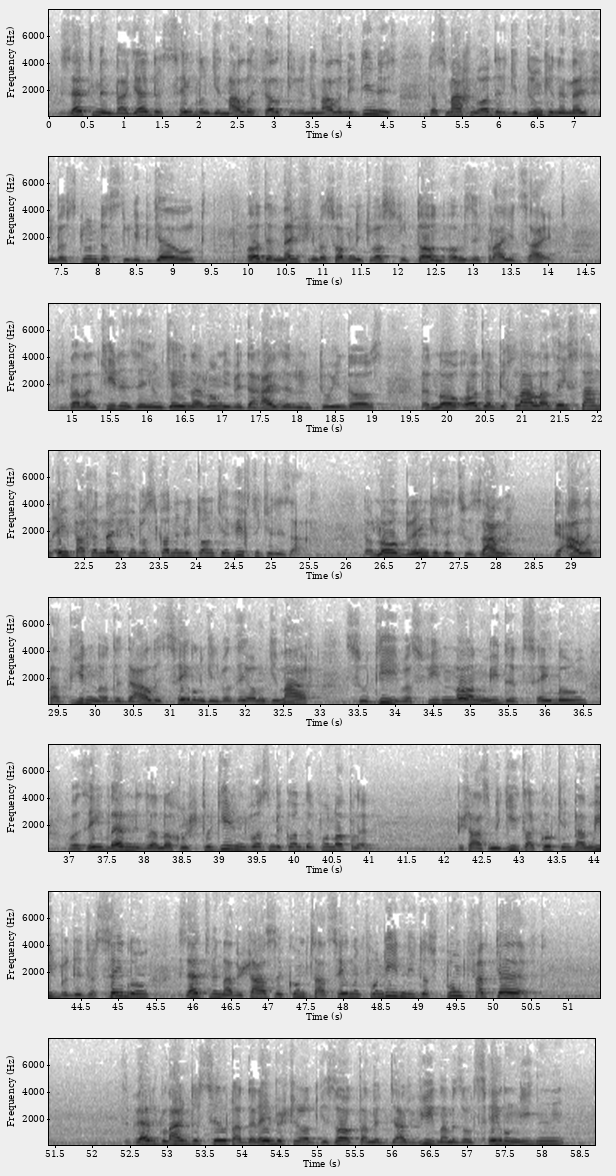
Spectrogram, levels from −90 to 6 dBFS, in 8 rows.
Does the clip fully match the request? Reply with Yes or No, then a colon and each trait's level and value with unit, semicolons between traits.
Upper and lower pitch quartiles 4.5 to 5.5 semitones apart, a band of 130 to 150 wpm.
No: average, 3.9 semitones; average, 145 wpm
